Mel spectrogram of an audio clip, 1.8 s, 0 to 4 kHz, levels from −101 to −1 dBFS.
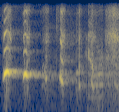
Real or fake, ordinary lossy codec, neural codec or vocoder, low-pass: real; none; none; 3.6 kHz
